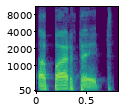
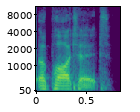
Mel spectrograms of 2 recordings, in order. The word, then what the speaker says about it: apartheid: tend to go with apartheid so it's a part and then yeah the rest of the world because that's that it's an afrikaans word that's why it's um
